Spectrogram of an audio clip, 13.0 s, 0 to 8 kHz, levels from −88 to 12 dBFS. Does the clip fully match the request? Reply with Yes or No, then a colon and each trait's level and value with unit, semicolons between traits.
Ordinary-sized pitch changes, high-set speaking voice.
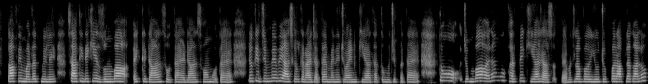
Yes: average, 3.1 semitones; high, 240 Hz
